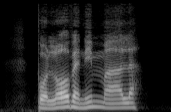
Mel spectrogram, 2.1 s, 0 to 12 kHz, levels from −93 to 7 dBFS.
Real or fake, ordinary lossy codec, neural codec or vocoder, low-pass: fake; MP3, 96 kbps; codec, 24 kHz, 0.9 kbps, DualCodec; 10.8 kHz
